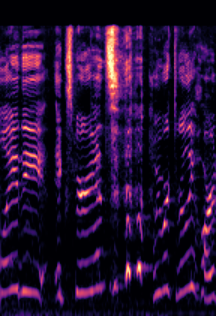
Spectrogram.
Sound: laughs

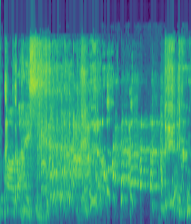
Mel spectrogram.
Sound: laughing

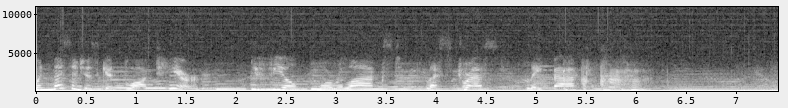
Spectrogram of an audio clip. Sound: throat clearing

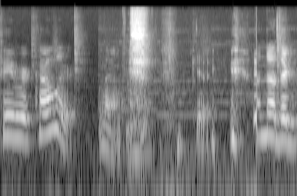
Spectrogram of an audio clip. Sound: laughs

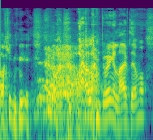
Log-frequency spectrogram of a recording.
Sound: audience laughs

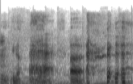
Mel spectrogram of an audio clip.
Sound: laugh

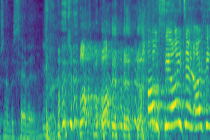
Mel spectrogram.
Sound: Sidemen laughing

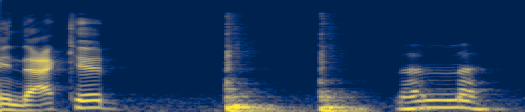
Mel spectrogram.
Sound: bangs glass from inside

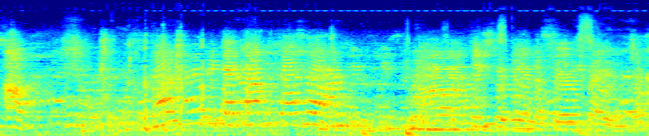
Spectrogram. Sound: laughter

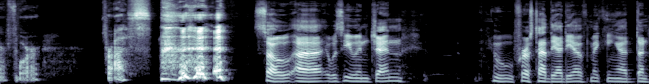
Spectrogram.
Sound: laughs

